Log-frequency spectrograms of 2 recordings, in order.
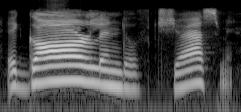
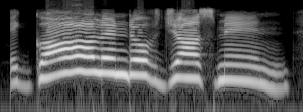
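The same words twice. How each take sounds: First: Lighter echo of the call. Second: Loud, high street-vendor call; seller's shout. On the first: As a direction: call again as the shout fades. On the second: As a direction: belt it out across the fair. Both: A narrator's reading. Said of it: "seller shouted".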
